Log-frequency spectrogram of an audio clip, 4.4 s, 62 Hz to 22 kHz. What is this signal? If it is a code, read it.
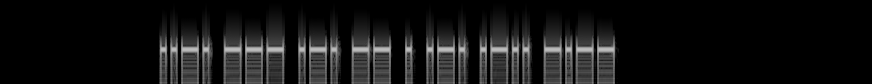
Morse code, heard as a keyed tone, about 44 wpm, 700 Hz. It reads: FORMERLY
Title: LY Suffix - Top 100 Words with Base Words 45wpm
